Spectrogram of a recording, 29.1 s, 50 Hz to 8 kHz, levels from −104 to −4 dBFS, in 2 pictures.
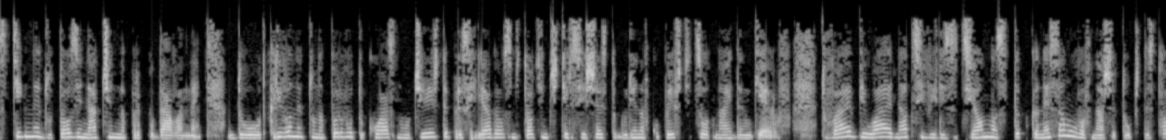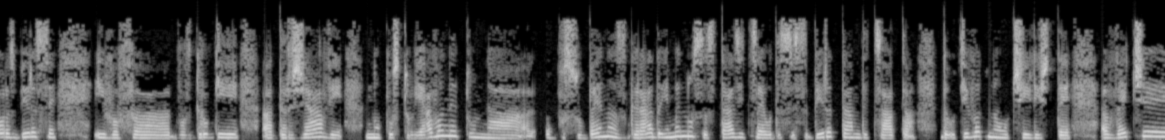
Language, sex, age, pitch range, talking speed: Bulgarian, female, 40-59, 190-240 Hz, 115 wpm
